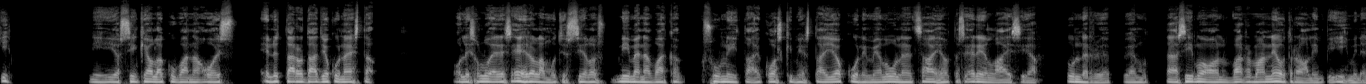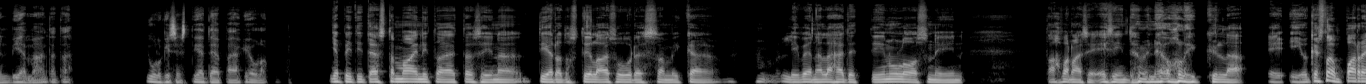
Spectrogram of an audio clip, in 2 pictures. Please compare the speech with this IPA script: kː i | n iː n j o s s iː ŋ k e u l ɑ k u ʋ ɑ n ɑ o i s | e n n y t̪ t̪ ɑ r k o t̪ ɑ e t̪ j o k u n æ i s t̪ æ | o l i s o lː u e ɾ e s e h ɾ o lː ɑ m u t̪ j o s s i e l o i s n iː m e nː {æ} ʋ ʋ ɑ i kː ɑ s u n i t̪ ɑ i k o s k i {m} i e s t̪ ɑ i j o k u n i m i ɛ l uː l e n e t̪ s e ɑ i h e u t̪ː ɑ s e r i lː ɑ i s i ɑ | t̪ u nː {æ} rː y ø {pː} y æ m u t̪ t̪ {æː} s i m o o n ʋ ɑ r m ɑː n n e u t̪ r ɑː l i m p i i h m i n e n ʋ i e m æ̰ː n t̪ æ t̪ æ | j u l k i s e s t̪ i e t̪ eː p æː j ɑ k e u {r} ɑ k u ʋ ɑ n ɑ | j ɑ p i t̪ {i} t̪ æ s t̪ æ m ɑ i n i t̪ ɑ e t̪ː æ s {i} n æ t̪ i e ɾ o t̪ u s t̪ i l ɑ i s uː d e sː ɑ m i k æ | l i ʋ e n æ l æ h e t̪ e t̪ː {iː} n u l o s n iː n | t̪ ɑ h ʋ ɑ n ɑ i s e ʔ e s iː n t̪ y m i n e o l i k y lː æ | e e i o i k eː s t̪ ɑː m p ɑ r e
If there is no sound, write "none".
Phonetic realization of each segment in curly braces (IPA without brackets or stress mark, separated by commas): æ, m, e, pː, æː, l, i, iː, iː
